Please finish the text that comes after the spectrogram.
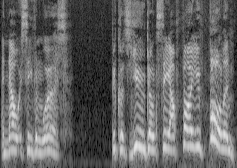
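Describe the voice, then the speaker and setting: A man's voice: high voice, expressive, measured pace, a bit bright, no echo, exaggerated voice. An actor playing an arrogant, cruel young lord in a video game drama, sneering and menacing as he taunts those beneath him. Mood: contemptuous.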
